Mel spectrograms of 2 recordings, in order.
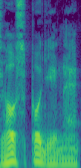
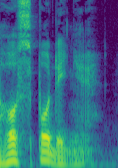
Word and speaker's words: Hospodine: Tak v jedné modlitbě, kterou říkával po mši svaté, přicházela slova vyslyš nás, Hospodine. On však vyslovoval Hospodině. Upozornil jsem ho na to, poněvadž jsem viděl, jak komicky to působí. Zarazil se a namítl, vždyť je to správně, Herre uns o Gott, ne milosti. Ve vaší výslovnosti to znamená Herre uns o Hausfrau. Zo, vyhrkl překvapen, a jak je tedy Herre uns o Gott? Vyslyš nás, Hospodine, opakoval jsem to asi třikrát za sebou a potom pronesl roztrpčeně, tak vidíte.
